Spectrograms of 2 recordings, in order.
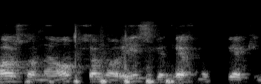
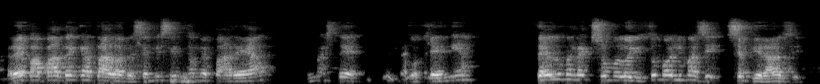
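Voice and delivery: loud, higher, fast insisting; pushy plea; 6 semitones higher, 4 dB louder than usual. Retold or imitated. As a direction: lean on him like a rowdy kid. Biker insists to the priest. (νεαρός επιμένει στον παπά, δυνατά και γρήγορα)

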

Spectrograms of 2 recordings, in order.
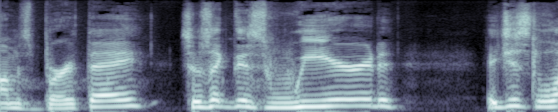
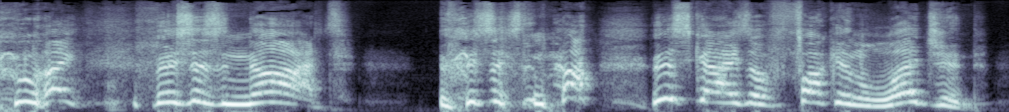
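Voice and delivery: incredulous; 7 semitones higher than usual. Real, not acted. Disbelief at minivan for dad.

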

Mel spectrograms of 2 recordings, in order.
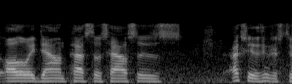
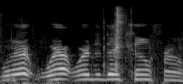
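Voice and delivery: loud, high urgent yell; alarmed shouting; 9 semitones higher, 9 dB louder, slower than usual. Real, not acted. Gamer hunting for where shots came from, alarmed shout. Looking for the shooter.

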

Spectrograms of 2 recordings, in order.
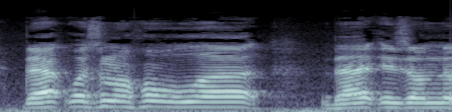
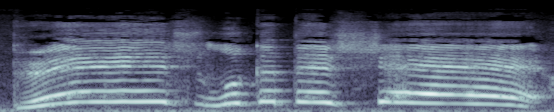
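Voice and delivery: much higher, louder, slow squealing delight; excited shriek; 9 semitones higher, 5 dB louder, much slower than usual. Real, not acted. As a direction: squeal over the finished muffins. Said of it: "I'm so fucking excited".

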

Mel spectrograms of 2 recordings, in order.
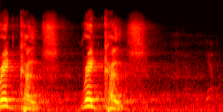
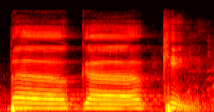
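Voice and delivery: "Burger King" dragged out syllable by syllable; mock helpful waiter, very slow; 2 semitones lower, 3 dB louder, much slower than usual. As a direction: spell it out painfully slowly. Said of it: "say the name of this place slowly".

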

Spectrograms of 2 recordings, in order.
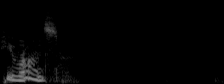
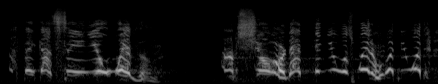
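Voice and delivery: suspicious woman; faster than usual. Retold or imitated. Suspicious woman pressing Peter.

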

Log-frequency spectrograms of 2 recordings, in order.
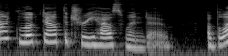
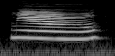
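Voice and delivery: cat meow; 10 semitones higher than usual. Acted. Cat meows again.

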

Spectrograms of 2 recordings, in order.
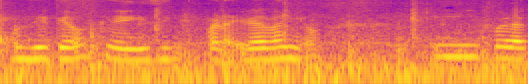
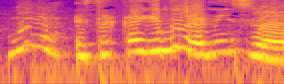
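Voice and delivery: high, eager hail report; excited; 8 semitones higher than usual. Real, not acted. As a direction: announce the hail again, thrilled.

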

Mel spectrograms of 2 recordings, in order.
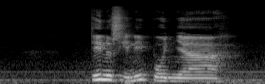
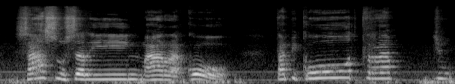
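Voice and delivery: husband marvelling; 4 semitones higher than usual. Acted. Tinus praises his wife.

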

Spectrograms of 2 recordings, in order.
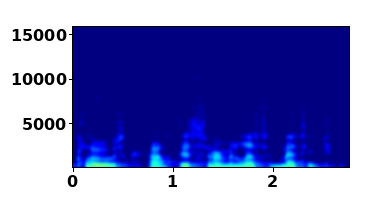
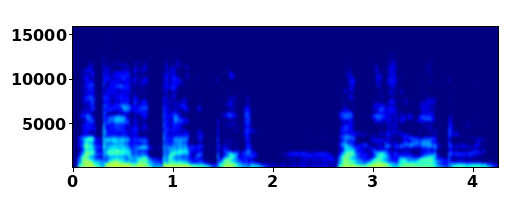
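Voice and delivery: higher, much louder boast; hammed-up boastful believer; 6 semitones higher, 9 dB louder than usual. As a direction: crow about your sacrifices. Boastful self in hymn.

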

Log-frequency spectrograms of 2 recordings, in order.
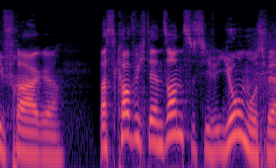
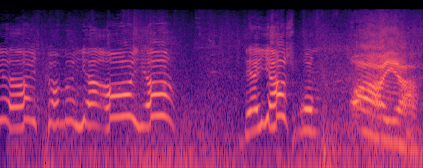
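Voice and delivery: loud, high gamer hype; excited shouting; 11 semitones higher, 10 dB louder, slower than usual. Real, not acted. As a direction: yell it out in triumph. Hype jump in game.

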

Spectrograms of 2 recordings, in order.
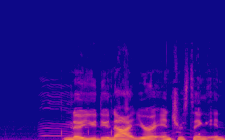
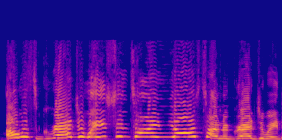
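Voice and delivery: excited; 5 dB louder than usual. Real, not acted. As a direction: announce it with glee, pitched way up. Excited announcement of graduation.

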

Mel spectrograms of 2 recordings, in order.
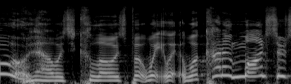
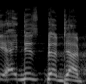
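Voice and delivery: ordinary delivery

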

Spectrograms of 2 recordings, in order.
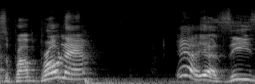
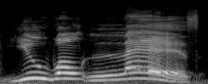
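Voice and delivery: mock quote; 7 semitones higher, 4 dB louder, much slower than usual. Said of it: "She told her baby".

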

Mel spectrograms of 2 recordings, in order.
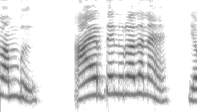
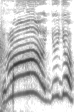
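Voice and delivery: pained yell; 8 dB louder, slower than usual. Acted. Woman in a hair-pulling fight cries out, loud and pained. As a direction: yelp as your hair gets yanked.

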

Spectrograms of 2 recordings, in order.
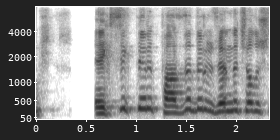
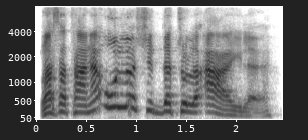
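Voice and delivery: mock Arabic; slower than usual. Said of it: "bunun Arapçası yok".

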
